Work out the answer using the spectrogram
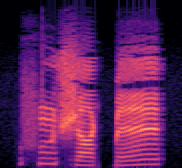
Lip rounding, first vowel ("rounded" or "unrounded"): rounded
